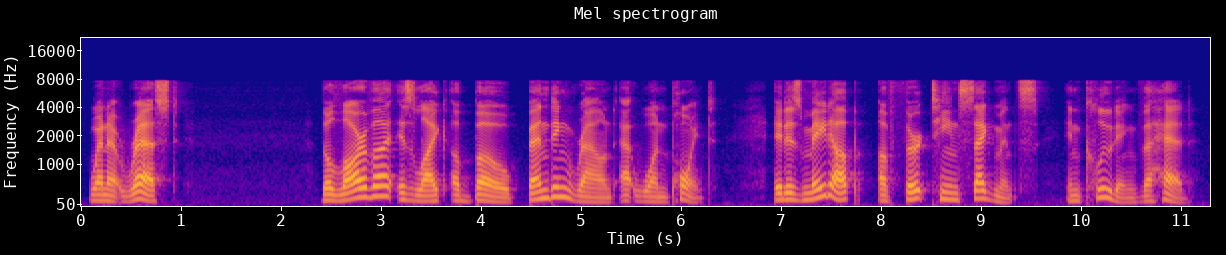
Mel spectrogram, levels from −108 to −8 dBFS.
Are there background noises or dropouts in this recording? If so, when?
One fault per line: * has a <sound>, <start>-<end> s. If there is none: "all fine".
all fine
